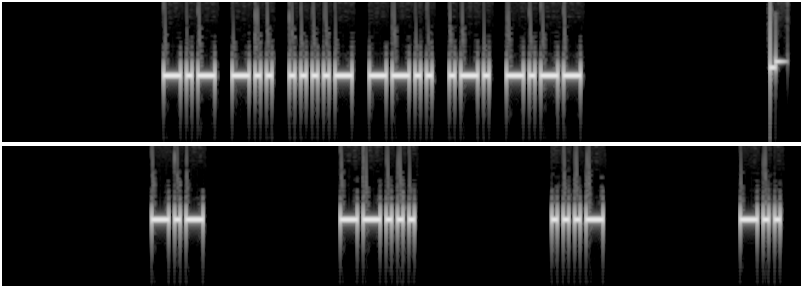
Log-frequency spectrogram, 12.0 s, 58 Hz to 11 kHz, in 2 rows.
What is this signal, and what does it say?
Morse code, heard as a keyed tone, about 28 wpm, spaced as for 14 wpm, 700 Hz. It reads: KD4ZRY K7VD
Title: USA Call Signs - 8x Character Spacing - 28wpm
